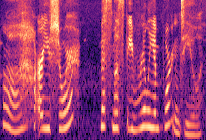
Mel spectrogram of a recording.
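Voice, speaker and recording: A woman's voice: very high-pitched, animated, a little slow, slight background noise. An actress playing a considerate, sweet young woman in a video game. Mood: touched. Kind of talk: video game cutscene acting.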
